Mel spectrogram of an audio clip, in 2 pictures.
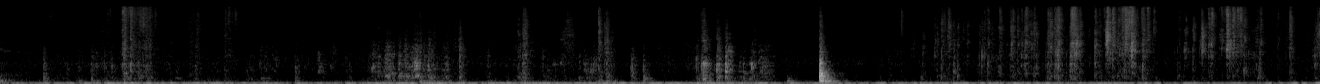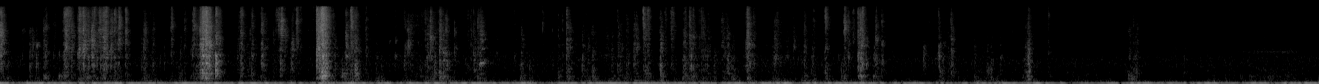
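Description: Plastic wrapping on a sealed trading-card box being torn off and crinkled by gloved hands, an irregular crackling rustle with a sharp click about eight seconds in.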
